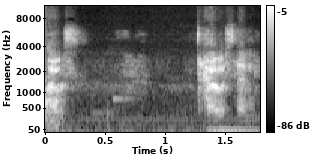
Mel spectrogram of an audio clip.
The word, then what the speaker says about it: Towson: It's pronounced Towson, but it or Towson, I'm not sure. – Like Shin goes, I think it's Towson. Shin's like something Eagles. Yeah, exactly. – But it's spelled T-O-W-S-O-N, like Towson.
